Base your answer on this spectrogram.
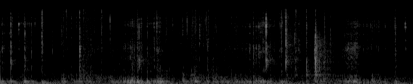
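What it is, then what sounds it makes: Bar of soap being carved. A solid green bar of soap, held in the fingers, is carved with a dark metal blade that scrapes along it and peels off strips of soap. The result is a steady, crinkly, tearing scrape with bright crackles and a few sharper clicks over a soft low rumble.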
